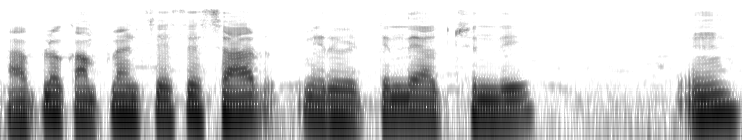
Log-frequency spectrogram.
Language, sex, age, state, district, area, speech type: Telugu, male, 18-30, Telangana, Nirmal, rural, spontaneous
